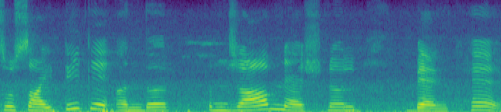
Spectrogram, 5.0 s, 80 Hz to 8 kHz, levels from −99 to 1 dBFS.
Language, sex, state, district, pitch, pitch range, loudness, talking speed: Hindi, female, Punjab, Fazilka, 240 Hz, 200-265 Hz, -18 LUFS, 85 wpm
